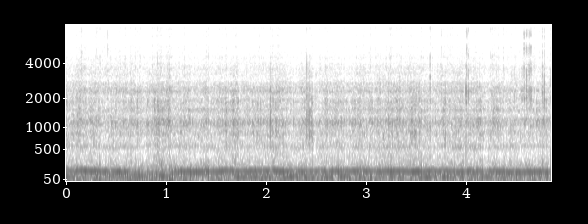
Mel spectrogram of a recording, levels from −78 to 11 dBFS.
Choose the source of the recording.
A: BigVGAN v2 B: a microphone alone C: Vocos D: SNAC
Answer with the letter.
A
